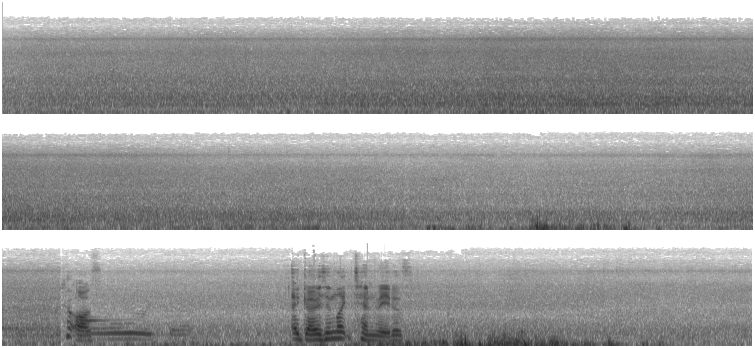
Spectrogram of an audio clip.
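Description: Waves wash against rocks far below.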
